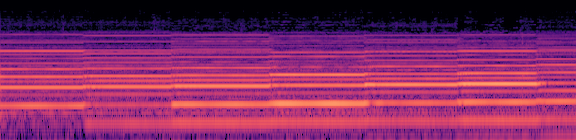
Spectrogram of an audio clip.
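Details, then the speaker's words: Stepper motor past its resonance zone: the rough buzzing has gone and it accelerates cleanly, giving a singing tone that rises in pitch; it runs well at low and high speed but struggles to get through the middle range. "le phénomène a disparu et là je peux accélérer"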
